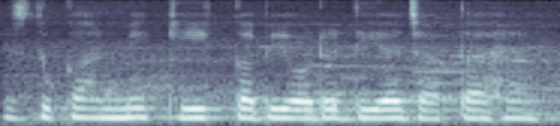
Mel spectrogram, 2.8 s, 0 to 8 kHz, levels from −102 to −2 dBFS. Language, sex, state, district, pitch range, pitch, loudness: Hindi, female, Arunachal Pradesh, Lower Dibang Valley, 200-215 Hz, 210 Hz, -14 LUFS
